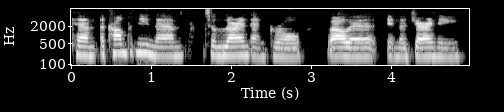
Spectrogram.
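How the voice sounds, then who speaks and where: A woman's voice: medium pitch, little pitch movement, measured pace, dry recording, lo-fi sound. A woman from Taiwan, a school founder being interviewed, talking earnestly with frequent restarts. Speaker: guest, founder of a language school. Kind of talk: casual interview.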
